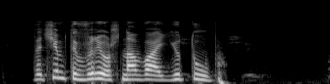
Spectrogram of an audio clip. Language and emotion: Russian, angry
